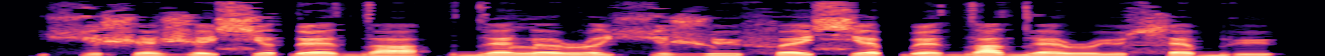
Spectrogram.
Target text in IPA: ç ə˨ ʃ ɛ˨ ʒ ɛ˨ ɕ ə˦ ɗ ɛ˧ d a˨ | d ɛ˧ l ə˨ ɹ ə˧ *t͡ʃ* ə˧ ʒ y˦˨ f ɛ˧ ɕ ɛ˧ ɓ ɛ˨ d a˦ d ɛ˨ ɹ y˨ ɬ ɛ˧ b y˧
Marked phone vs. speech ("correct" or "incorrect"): incorrect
